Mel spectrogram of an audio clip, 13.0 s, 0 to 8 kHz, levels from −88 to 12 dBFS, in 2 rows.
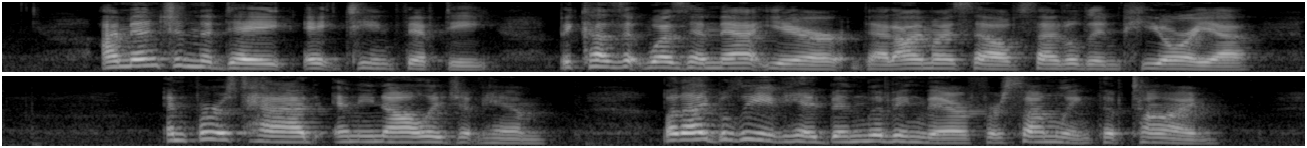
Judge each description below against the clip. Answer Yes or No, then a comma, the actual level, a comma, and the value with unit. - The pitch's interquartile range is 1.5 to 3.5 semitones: No, average, 4.8 semitones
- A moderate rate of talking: Yes, average, 175 wpm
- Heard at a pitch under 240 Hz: Yes, high, 190 Hz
